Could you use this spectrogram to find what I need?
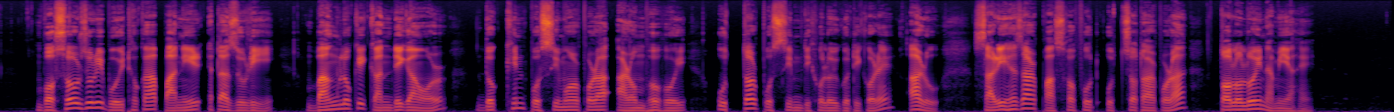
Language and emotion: Assamese, neutral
